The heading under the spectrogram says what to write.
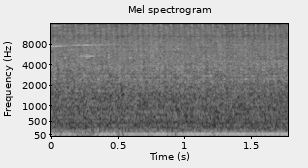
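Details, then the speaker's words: Volvo 740 with 107,000 miles, just after distributor, cap and rotor replacement; low, even idle with a steady beat and no misfire, a slight oil smell, and an odd sound the owner suspects is the belt. "It might be burning a little bit of oil right now because, you know, when I opened that thing, a little came out, so I do smell a little bit of oil. But the engine sounds alright."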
